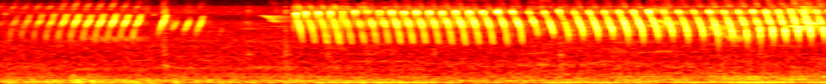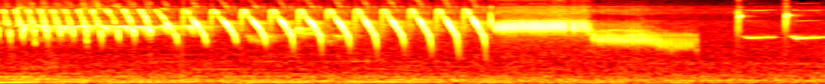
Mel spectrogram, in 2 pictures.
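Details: Canary in full song, used as training and stimulation song for lazy canaries: fast rolling high trills of rapidly repeated notes, shifting into rising sweeps and a steady buzzy passage, with low background hum.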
